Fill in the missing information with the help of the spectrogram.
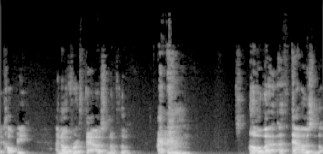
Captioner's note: clears throat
